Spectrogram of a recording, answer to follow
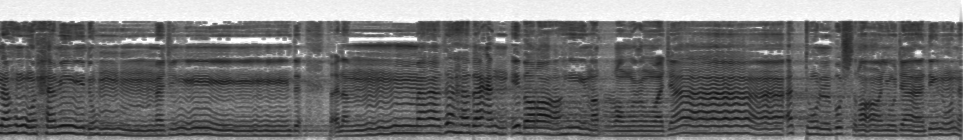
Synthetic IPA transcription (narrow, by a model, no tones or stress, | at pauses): nːaɦʊħamiːd̪ʊ | mad͡ʒiː | d̪ | fa̰lamː | aːðaɦabaʕanʔɪbɾˤɑːɦiːmarˤːɑwʕwad͡ʒaː | ʔat̪hʊlbʊʃɾˤɑːjʊd͡ʒaːd̪ɪlʊna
